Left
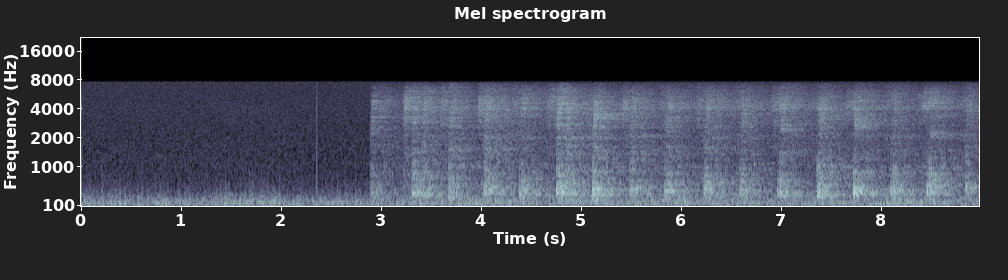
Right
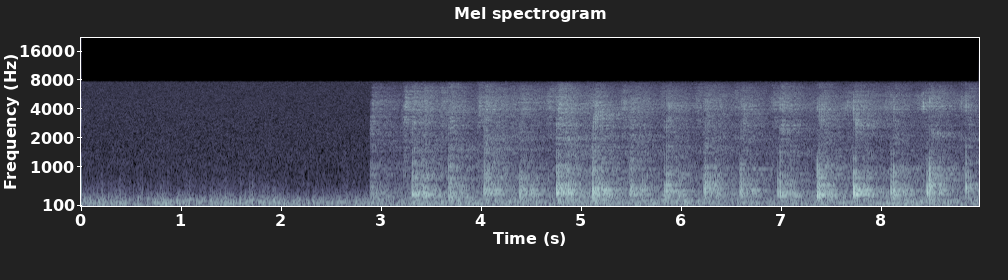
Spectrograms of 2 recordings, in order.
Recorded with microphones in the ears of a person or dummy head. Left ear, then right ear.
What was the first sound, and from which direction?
Running footsteps, 15° right (ahead or behind).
